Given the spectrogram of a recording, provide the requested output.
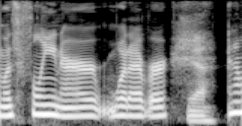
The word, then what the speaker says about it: Fleenor: his screen name was fleiner whatever yeah and I'm like what's a fleiner and he said that was my that's my last name and I was like that rhymes with Keener very that's great crazy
